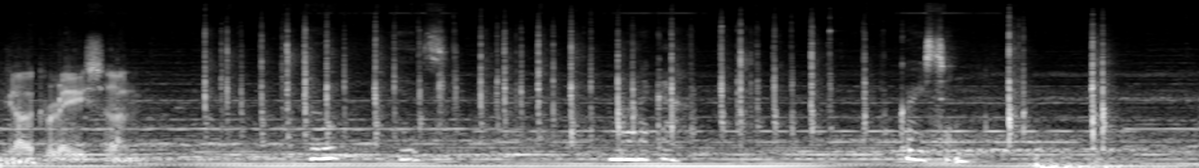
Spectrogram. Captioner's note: keyboard clacking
